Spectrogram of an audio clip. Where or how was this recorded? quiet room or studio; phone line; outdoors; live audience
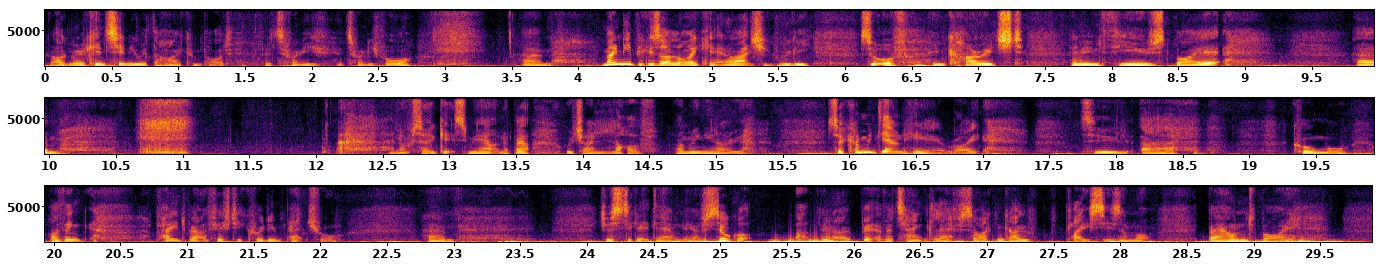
outdoors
